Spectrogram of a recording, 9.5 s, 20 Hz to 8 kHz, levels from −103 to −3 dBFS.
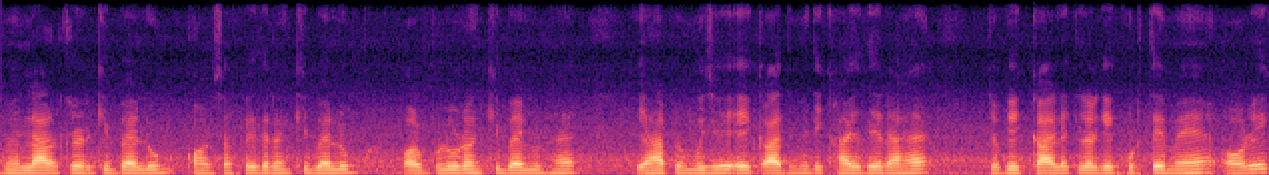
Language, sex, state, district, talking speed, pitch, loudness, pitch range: Hindi, male, Bihar, Katihar, 215 wpm, 145 Hz, -18 LUFS, 140-150 Hz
